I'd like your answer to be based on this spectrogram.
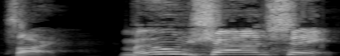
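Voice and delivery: very high, slow Southern drawl; mock Southern twang, stretched out. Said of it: "in a southern accent".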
